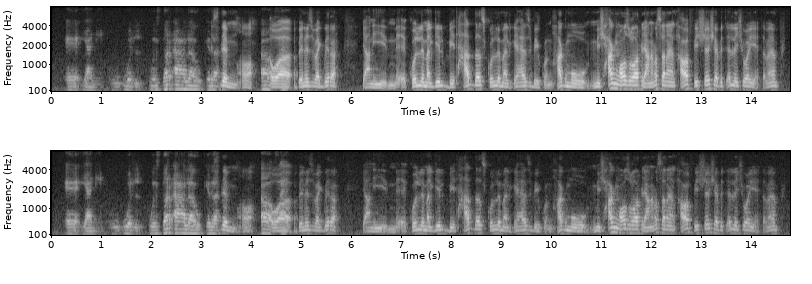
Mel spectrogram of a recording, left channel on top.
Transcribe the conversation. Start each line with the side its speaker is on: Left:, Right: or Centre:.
Right: آآ يعني و وال وإصدار أعلى وكده.
Left: اسلم اه
Right: آه،
Left: هو
Right: فه
Left: بنسبة كبيرة يعني م- كل ما الجيل بيتحدث كل ما الجهاز بيكون حجمه مش حجمه اصغر يعني مثلا الحواف في الشاشة بتقل شوية تمام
